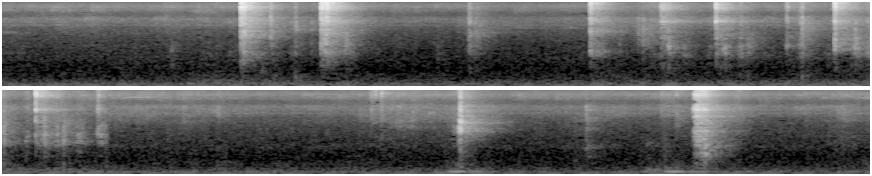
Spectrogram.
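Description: Faint, irregular clicks and light crinkles, about ten in all, from a metal marinade injector being worked into a raw brisket on a foil-lined pan.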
